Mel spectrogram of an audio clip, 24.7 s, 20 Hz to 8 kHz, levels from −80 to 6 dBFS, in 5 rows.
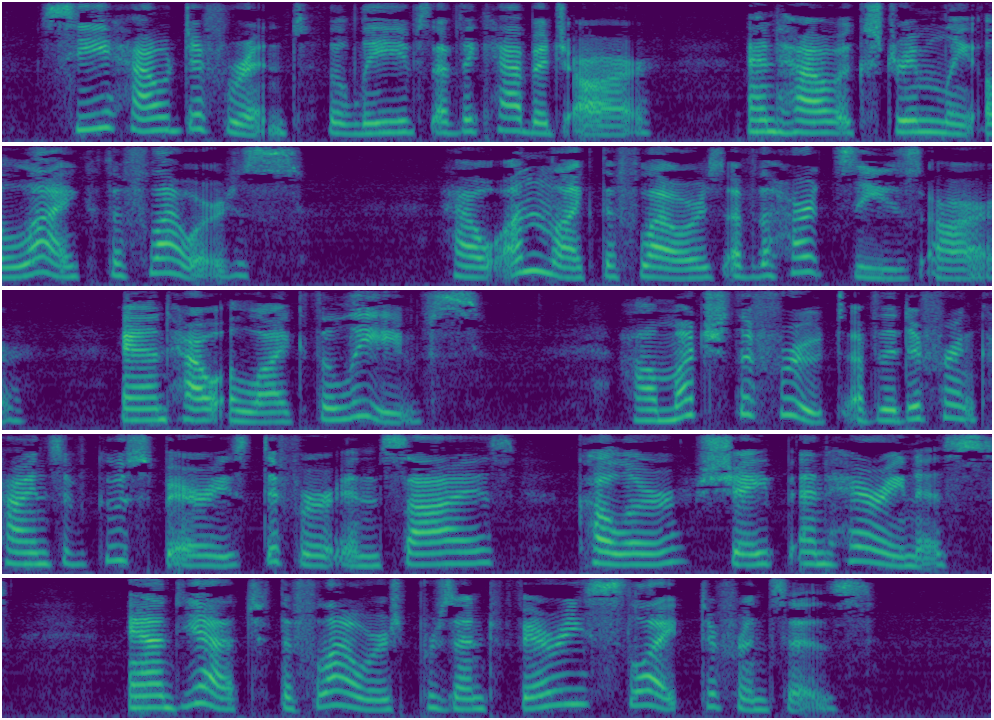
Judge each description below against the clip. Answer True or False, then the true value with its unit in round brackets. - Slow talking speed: True (130 wpm)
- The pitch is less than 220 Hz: False (235 Hz)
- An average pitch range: True (3.3 semitones)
